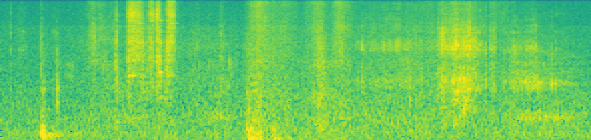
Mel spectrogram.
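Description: Faint handling noises from small paint cups being moved about by gloved hands: a couple of soft knocks as cups are picked up and set down, and short rustles.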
